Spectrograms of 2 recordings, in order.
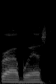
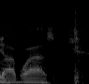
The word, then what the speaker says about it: Rob West: late last night thus I pron mispronounced a gentleman's name I should know I know it's Rob West not Rob wise all right so Sheron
